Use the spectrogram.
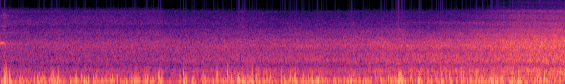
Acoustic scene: street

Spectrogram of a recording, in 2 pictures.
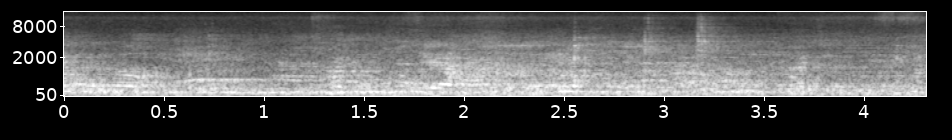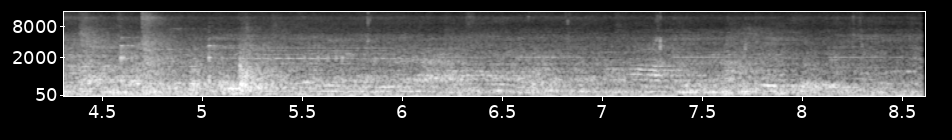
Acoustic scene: crowded indoor space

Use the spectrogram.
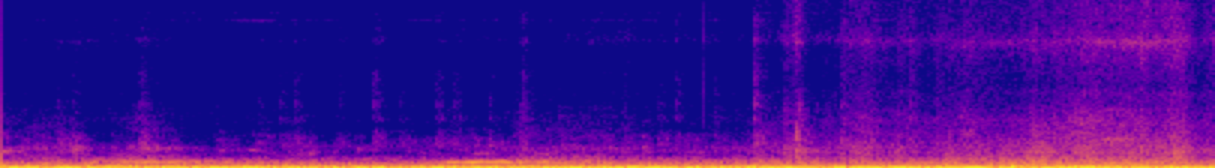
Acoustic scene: elevator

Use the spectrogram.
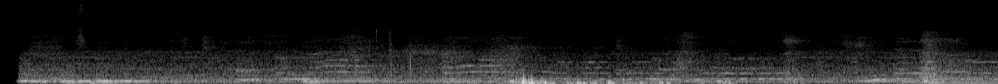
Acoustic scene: cafe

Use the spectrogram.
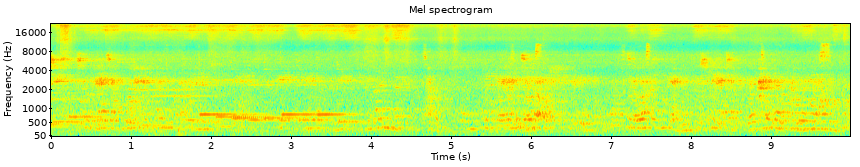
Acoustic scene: subway station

